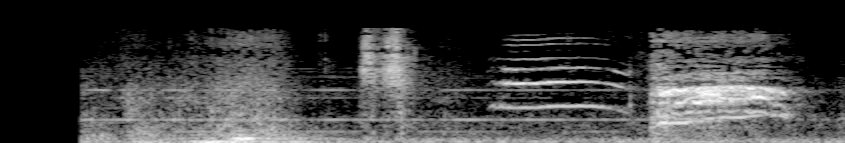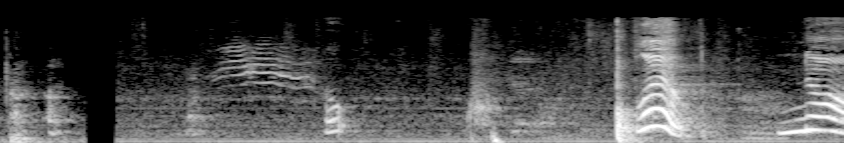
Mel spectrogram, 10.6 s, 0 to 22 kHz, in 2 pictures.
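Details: Kittens in a 2020 compilation of funny, cute kittens utter several short, bent meows and squeaks, some rising then falling, amid a person talking to them and background music.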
